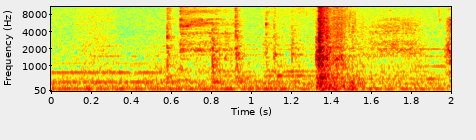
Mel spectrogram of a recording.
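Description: Quiet studio room tone with a low steady hum, and one short sharp noise about a second and a half in.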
